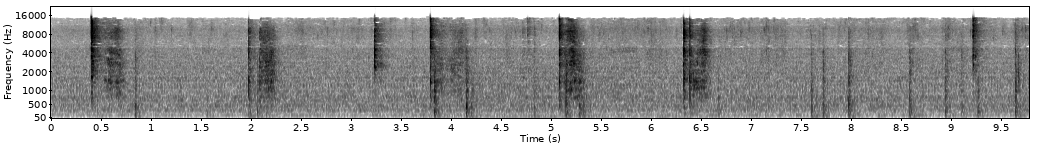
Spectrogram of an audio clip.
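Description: Metal spoon and fork stirring and tossing spaghetti in tomato sauce in a non-stick frying pan. The cutlery scrapes and clinks against the pan at irregular intervals.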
